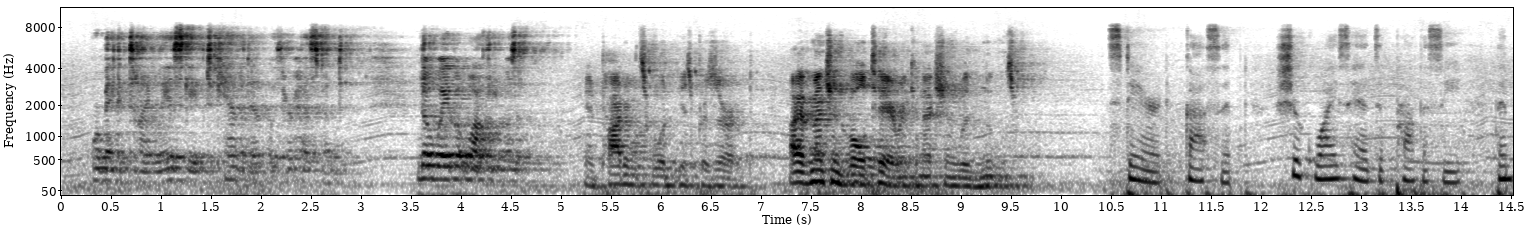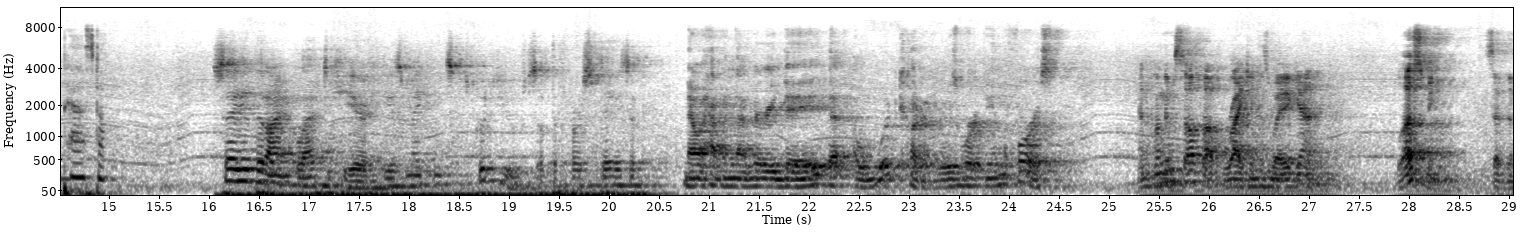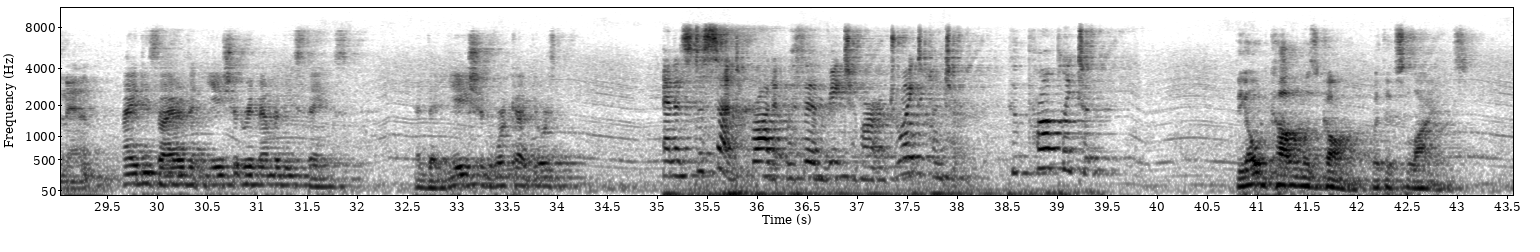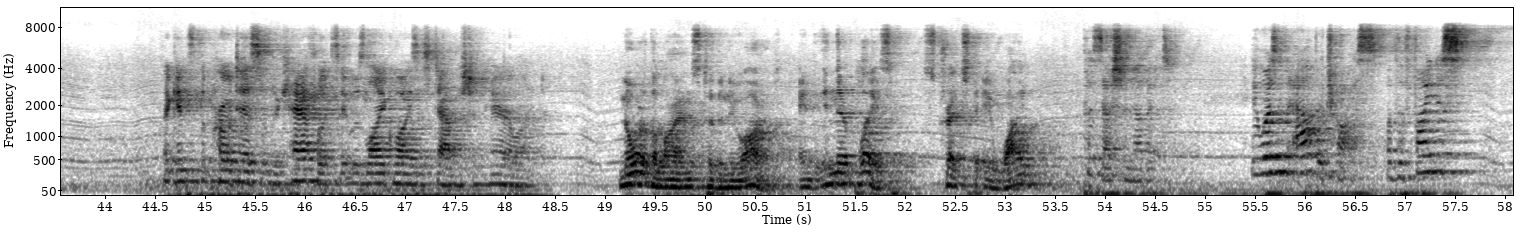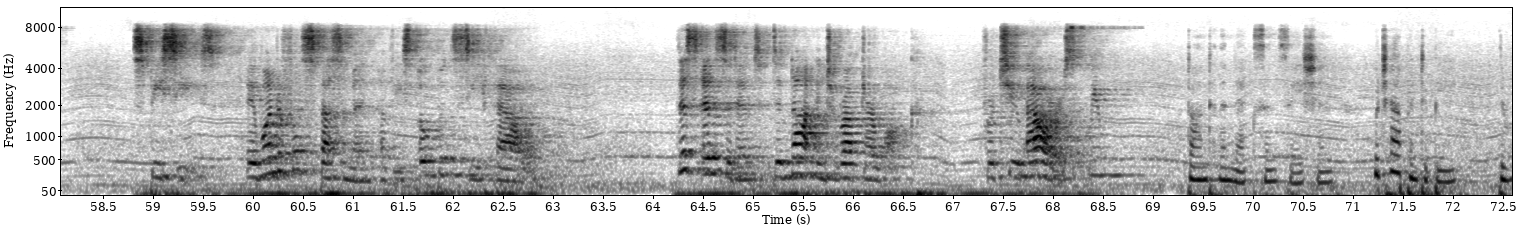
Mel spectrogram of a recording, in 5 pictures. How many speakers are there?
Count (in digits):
10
